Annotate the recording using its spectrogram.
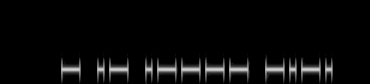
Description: Morse code, heard as a keyed tone, about 20 wpm, 700 Hz. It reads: TA1C
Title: DXCC-100 Call Signs - 4 Characters - Repeated 3x - 20wpm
